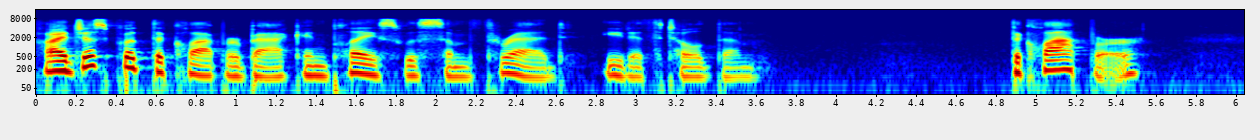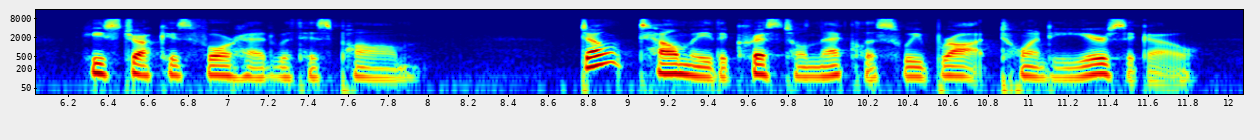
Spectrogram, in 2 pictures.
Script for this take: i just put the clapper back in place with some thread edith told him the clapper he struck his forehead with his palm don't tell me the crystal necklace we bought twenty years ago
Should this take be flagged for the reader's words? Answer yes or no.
yes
